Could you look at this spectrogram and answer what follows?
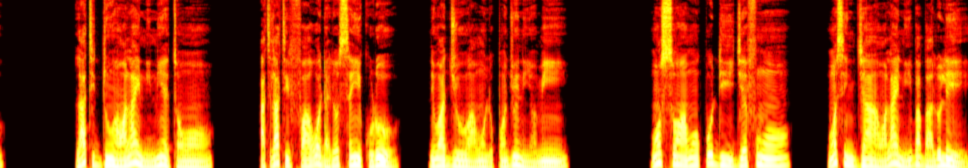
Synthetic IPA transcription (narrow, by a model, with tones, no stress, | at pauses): la˨˦ti˧dũ˧a˨wɔ̃˧la˦i˦˨nĩ˨˦nĩ˨˦ɛ˦˨tɔ̃˨˧w̃ɔ̃˧ | a˨ti˧la˦ti˧fa˧ɔ˧wɔ˦i˦˨da˨dɔ˦sɛ̃˦jĩ˦˨ko˨˦ɾo˦˨ | nĩ˦wa˦d͡ʒu˦a˨w̃ɔ̃˧o˨lu˨k͡pɔ̃˧d͡ʒu˦e˦˨nĩ˨j̃ã˨mĩ˧ | w̃ɔ̃˦sɔ˧a˨w̃ɔ̃˧o˧k͡po˦di˧i˨d͡ʒɛ˧˦fũ˦w̃ɔ̃˧ | w̃ɔ̃˦si˦˨n̩˦d͡ʒã˧a˨wɔ̃˧la˦i˦˨nĩ˨˦ba˦ba˨˧lo˦le˦˨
